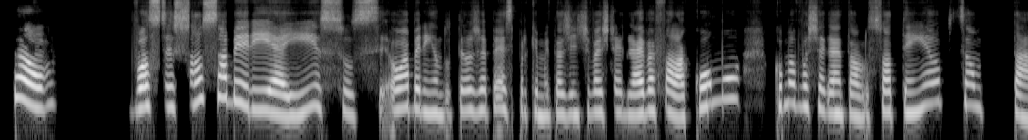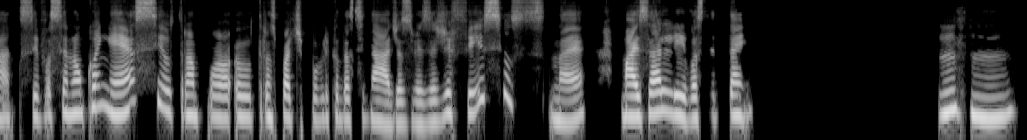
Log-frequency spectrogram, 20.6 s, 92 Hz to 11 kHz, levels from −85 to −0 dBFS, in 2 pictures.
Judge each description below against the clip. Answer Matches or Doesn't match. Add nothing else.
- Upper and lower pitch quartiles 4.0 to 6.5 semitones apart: Matches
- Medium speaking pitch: Doesn't match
